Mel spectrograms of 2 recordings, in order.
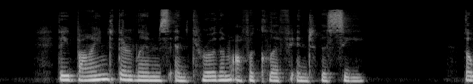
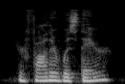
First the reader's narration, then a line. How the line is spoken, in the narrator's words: Alcander spoke so quietly she could hardly hear him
